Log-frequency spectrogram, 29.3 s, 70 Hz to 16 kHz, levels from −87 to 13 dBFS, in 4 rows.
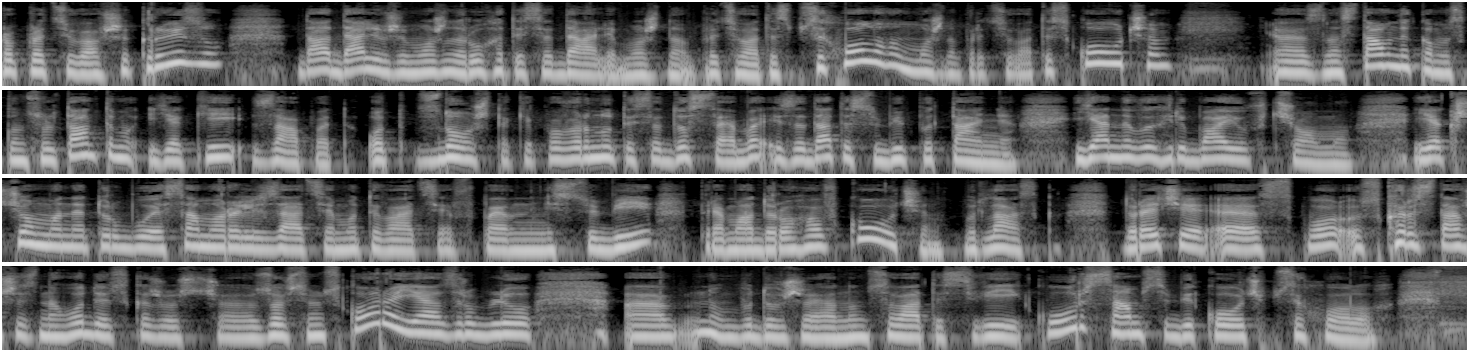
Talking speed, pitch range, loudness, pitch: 145 wpm, 160-200 Hz, -17 LUFS, 180 Hz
